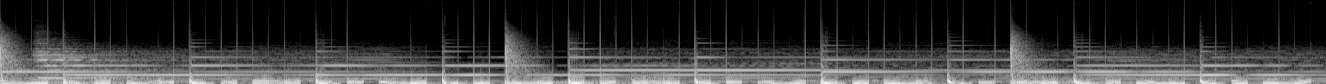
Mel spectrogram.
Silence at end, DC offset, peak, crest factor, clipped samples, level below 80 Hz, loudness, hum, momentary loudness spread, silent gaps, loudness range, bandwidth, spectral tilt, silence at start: 0 s; under 0.1%; 0 dBFS; 12 dB; 0.5%; -14 dBFS; -14 LUFS; none; 4 LU; none; 1 LU; 4.5 kHz; -9 dB/octave; 0 s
